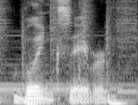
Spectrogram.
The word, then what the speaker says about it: Blink Saber: Is the X pronounced or is it just like blink saber? It's about a modern day hero going into a rift dimension to find a weapon in history to beat a guy up. Yeah. So, basically there's a catastrophe. X is not pronounced.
